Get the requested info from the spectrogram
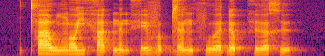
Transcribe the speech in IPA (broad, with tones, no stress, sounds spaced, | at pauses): t̪ʰ a˧ w ŋ ɔ˧ j h a˨˩ t̚ n ə̰˧˨ n h ḛ˧˨ v ə˦˥ p̚ z ə˨˩ n f u˧ ə̯ ɗ ə˦˥ p̚ h ɨ˨˦ ə̯ x ɨ˨˩ k̚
